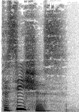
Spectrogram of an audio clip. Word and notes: facetious: British English

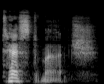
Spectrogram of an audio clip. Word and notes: test match: British English

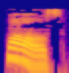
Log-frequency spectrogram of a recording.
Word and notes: walls: British English

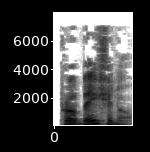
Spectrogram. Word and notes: probational: British English

